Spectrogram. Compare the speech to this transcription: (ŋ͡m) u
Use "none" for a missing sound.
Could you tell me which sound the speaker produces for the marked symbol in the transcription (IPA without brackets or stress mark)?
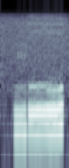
ŋ͡m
